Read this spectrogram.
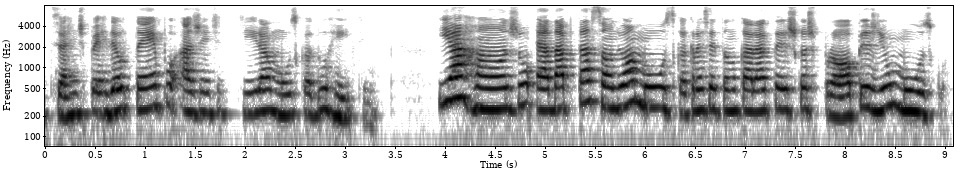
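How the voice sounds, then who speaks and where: A woman's voice: fairly high pitch, fairly even intonation, fairly quick. A Brazilian woman teaching an arts class to young children, patiently explaining steps and often checking in with the kids. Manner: patient, repeats instructions, frequent "tá?" checks. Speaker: primary school arts teacher.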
